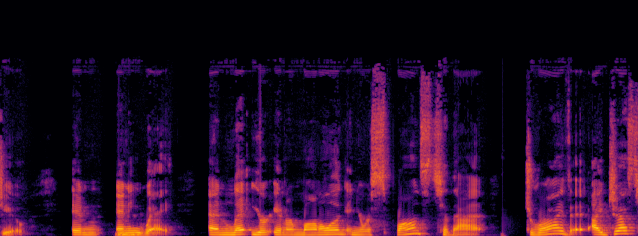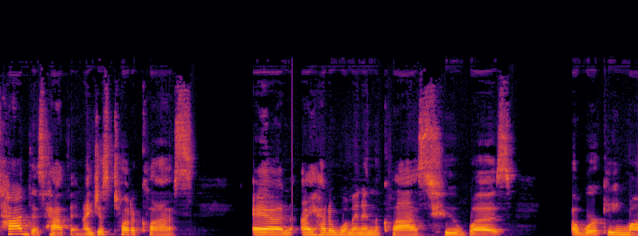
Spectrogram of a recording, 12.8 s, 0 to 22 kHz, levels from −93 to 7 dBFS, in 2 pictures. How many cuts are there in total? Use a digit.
2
